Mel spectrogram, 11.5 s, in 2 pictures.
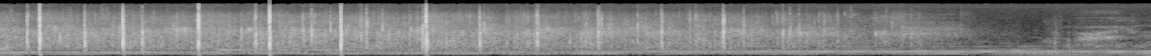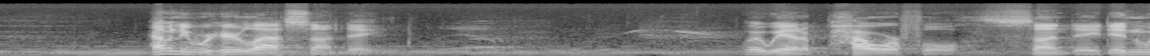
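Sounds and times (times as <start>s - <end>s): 
audience applause: 0.0s - 4.9s
low humming drone: 0.0s - 11.4s
speech: 6.5s - 7.7s, 9.5s - 11.4s.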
